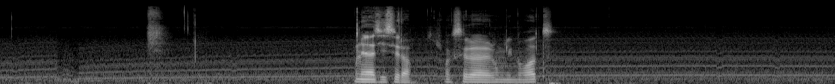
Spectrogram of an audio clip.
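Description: A racing car engine hums steadily at high revs.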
